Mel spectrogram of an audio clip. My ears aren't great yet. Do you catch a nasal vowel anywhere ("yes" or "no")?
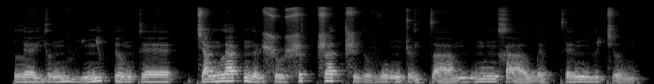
no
